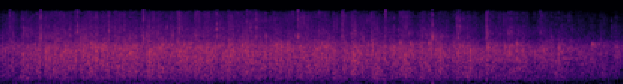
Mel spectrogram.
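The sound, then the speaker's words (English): Dense audience applause welcomes an author at a book talk. It is loud, even and continuous for the whole stretch and eases slightly at the very end. “Should we have a hand to welcome Pankaj?”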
